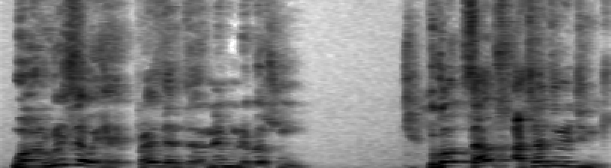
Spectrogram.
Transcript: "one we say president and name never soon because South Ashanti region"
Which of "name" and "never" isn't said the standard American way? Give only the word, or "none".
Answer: never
